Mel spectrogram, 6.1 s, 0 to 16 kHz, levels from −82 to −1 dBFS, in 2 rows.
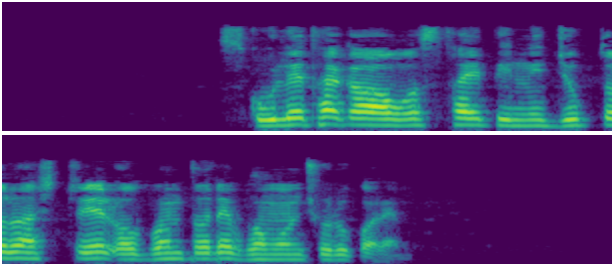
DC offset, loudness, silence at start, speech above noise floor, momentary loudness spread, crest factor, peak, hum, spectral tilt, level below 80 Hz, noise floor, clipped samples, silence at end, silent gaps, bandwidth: under 0.1%; -18 LUFS; 1.1 s; 64 dB; 14 LU; 18 dB; -2 dBFS; none; -4.5 dB/octave; -62 dBFS; -81 dBFS; under 0.1%; 1.1 s; none; 8 kHz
